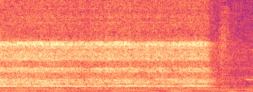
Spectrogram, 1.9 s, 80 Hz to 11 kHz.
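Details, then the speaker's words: Eversys espresso machine powder test: steady high-pitched grinder whine holding about a second and a half, then stopping cleanly, a normal grind cycle dosing about 18 grams. "push powder test you'll hear the machine grinding the coffee just as if it was brewing a dose"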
